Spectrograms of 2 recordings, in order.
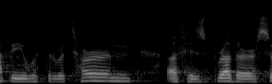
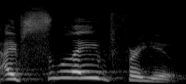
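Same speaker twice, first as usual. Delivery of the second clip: bitter complaint; 8 semitones higher, 5 dB louder, slower than usual. Acted. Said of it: "Other translations say".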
